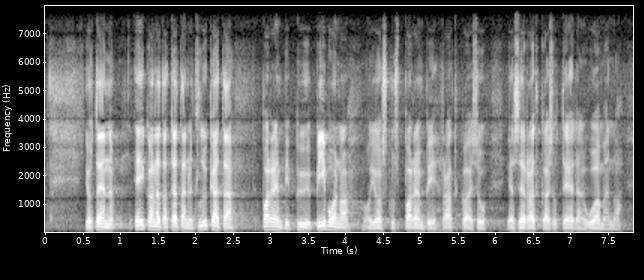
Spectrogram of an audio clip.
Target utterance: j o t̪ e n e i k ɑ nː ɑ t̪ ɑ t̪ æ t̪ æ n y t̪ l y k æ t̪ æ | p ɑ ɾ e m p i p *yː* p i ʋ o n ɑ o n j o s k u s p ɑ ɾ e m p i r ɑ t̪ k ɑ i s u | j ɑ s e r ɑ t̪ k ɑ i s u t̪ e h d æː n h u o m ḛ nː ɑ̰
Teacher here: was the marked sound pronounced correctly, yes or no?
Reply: yes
